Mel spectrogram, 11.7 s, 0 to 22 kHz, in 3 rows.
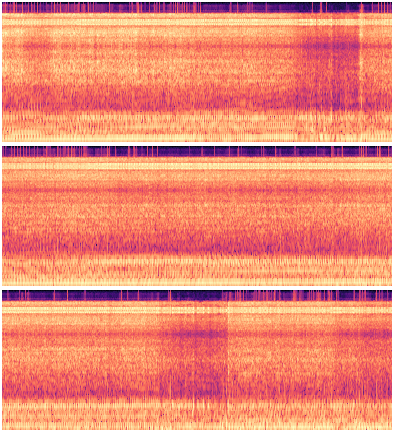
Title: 1996 cobra exhaust leak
